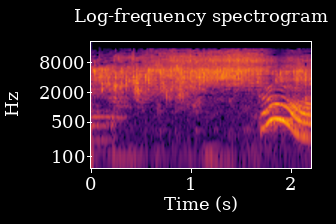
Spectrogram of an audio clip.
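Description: A pea-stuffed kochuri (koraishutir kochuri) deep-frying in hot oil in a kadai, a steady high sizzle. Near the end a voice calls out, rising and then falling in pitch.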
